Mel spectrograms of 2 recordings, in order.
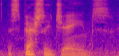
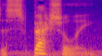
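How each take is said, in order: First: "especially James" dropped much lower and softer; a quiet, knowing "especially James"; hushed repeat. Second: "especially" said firmly at normal level, falling; "especially" leaned on before the name; pointed emphasis. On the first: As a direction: sink the repeat into a confiding hush. Joy repeats it more quietly. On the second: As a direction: land "especially" as a warning. Joy stressing who not to tell. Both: Retold or imitated.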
